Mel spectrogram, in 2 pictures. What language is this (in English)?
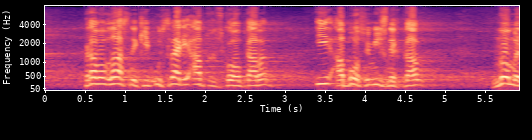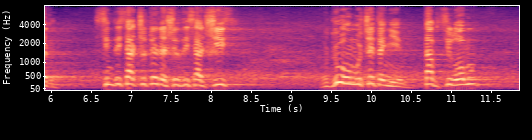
Ukrainian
